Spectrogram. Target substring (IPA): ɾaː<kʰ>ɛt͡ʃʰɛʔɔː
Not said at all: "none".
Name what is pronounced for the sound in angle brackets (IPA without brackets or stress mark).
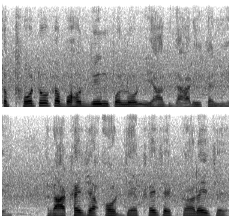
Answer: kʰ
